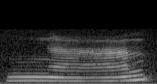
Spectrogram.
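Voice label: "ngaan5", Cantonese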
